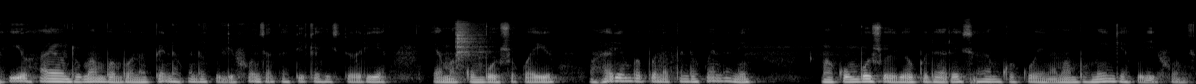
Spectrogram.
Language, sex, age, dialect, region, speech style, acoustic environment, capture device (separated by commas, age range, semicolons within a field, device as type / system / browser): Swahili, male, 18-24, Tanzania - Dar es Salaam, Tanzania, happy; excited, silence, mobile / Linux / Chrome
